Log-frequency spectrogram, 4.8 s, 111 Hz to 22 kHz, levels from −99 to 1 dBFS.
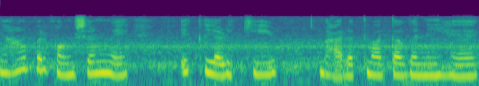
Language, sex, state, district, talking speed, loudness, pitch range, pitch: Hindi, female, Bihar, Katihar, 125 wpm, -16 LUFS, 220-265 Hz, 240 Hz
